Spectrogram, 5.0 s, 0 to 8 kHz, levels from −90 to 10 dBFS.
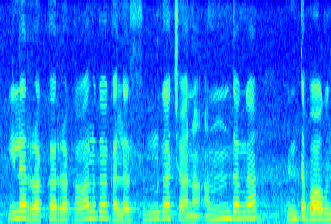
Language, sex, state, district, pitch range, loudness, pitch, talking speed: Telugu, female, Andhra Pradesh, Anantapur, 195-240 Hz, -32 LUFS, 220 Hz, 110 wpm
